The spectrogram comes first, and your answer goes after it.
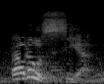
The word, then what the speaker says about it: parousia: Parousia, ¿ya? Parousia. Ahora sí quedamos completos. Parousia. No tiene acento en la última. No. En español sí, en griego no.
